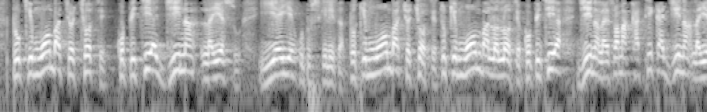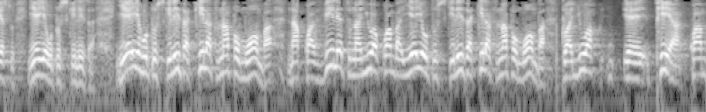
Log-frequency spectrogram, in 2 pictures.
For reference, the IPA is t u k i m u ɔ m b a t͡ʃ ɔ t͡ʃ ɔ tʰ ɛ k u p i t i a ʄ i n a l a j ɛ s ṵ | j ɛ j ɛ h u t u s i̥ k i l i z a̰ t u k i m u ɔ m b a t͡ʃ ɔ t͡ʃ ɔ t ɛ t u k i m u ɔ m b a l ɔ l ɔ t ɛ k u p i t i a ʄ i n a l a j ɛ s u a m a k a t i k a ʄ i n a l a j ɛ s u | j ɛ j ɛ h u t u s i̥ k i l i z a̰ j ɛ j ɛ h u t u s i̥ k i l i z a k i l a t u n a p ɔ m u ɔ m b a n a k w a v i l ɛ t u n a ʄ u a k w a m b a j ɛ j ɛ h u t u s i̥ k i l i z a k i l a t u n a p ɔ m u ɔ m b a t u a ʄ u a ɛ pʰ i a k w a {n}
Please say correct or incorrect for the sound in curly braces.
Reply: incorrect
